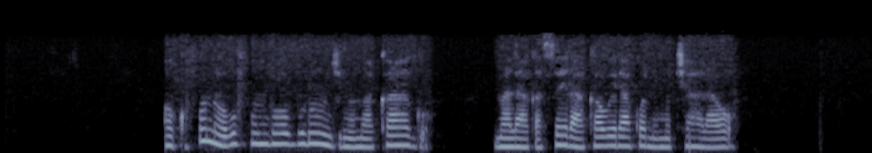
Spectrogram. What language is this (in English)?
Ganda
